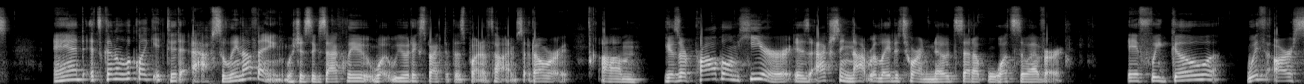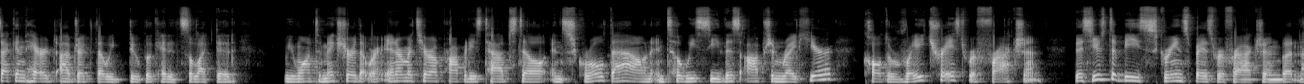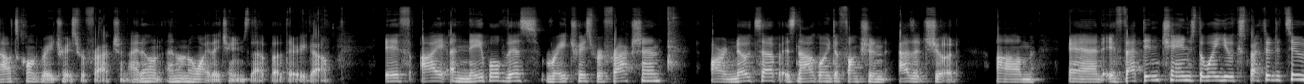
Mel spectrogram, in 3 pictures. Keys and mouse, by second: 2.6 middle click, 3.2 ctrl+s, 3.7 middle click, 4.6 middle click, 5.4 middle click, 7.7 shift+middle click, 9.1 click, 10.3 middle click, 10.7 ctrl+s, 12.8 drag, 29.4 shift+middle click, 32.7 click, 37.1 shift+middle click, 38.2 ctrl+s.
